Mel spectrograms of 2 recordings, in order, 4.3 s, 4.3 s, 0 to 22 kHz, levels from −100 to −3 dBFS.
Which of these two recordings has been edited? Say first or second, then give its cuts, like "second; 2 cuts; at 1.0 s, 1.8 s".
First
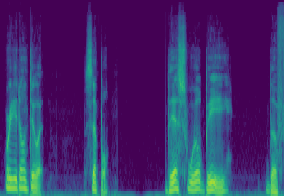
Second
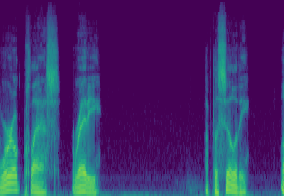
first; 1 cut; at 2.0 s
